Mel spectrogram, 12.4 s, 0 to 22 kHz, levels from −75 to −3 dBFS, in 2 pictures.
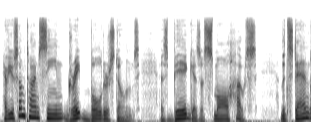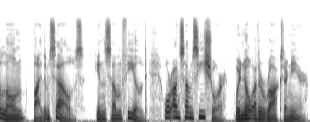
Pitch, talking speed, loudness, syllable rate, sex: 115 Hz, 150 wpm, -20 LUFS, 4.3 syllables/s, male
